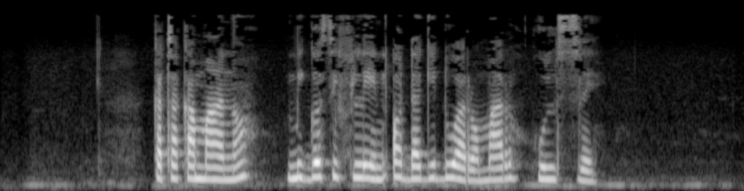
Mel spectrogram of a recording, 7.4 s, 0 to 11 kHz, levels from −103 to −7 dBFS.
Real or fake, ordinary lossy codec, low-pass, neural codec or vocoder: real; MP3, 32 kbps; 9.9 kHz; none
